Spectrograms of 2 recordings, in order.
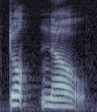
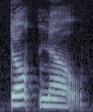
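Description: The two takes are said the same way.

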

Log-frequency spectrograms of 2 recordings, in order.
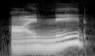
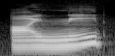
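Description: Both takes have the same delivery.

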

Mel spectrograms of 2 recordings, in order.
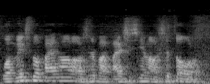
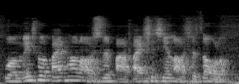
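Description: No difference in how they are said.

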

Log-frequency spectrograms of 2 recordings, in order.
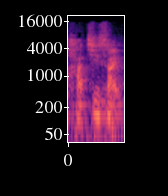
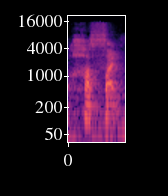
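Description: First: The number keeps its full 'chi' syllable. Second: The number ends in a doubled consonant. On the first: This form is heard in daily life. "但是你可以读成哈七赛，可以啊。" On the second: This form is the textbook standard. "考试的时候呢，他也要说哈塞"

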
